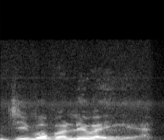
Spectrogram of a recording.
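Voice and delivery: usual speaking voice

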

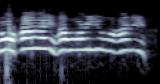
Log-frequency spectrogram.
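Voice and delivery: very high mock-mom greeting; squeaky, hammed-up visitor voice; visiting mother. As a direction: coo a greeting in falsetto. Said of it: "so we're gonna be like".

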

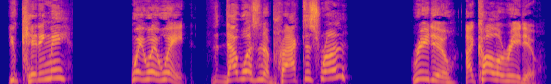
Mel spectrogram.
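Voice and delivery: high-pitched protest; indignant disbelief. Acted. Loser disputing that it counted, indignant disbelief. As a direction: protest the loss and demand another go. Protests losing, demands redo.

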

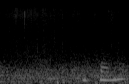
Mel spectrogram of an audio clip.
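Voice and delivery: whispered, slow echo of the greeting. Real, not acted. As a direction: breathe it back under your breath.

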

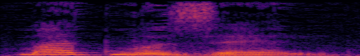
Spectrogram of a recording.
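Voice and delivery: mademoiselle। run together fast as matmozel; quick joined. Shown as a demonstration. Teacher shows mademoiselle at natural speed. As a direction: rattle off mademoiselle। in one breath. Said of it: "इकट्ठा तेज़ी में बोलती हूँ".

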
